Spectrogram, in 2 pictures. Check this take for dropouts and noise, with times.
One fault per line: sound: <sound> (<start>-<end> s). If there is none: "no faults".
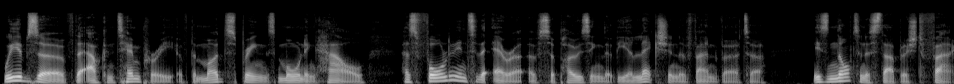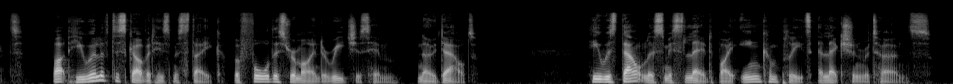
no faults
